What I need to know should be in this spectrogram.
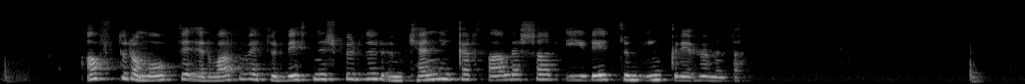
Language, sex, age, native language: Icelandic, female, 50-59, Icelandic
